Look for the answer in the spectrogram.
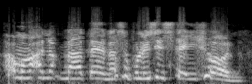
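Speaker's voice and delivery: high, tearful announcement; wife telling husband through tears; crying. Acted. Mother tells husband, crying. (umiiyak na pagbabalita)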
